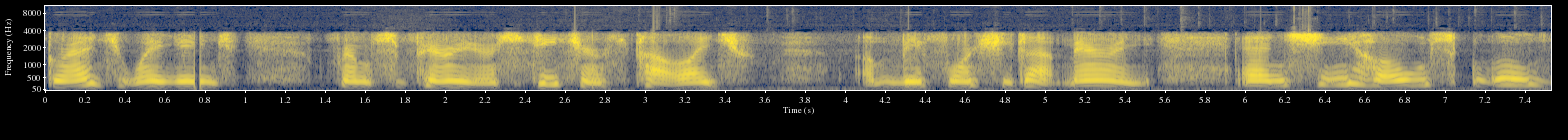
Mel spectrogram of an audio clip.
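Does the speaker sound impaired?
Yes: cleft palate; congenital cleft palate, spoon-fed in early childhood around age three.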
